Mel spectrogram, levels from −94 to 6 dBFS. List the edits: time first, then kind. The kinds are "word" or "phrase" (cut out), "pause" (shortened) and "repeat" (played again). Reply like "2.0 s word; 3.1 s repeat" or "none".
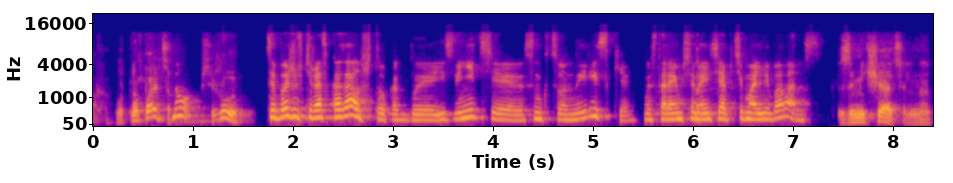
1.7 s pause; 7.4 s pause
